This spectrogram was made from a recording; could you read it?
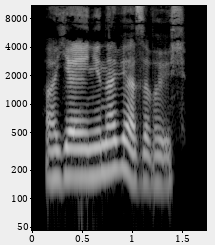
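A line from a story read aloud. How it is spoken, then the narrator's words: Snort. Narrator (Russian): хмыкнул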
